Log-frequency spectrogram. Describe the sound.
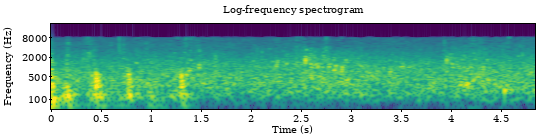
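A rowboat crewed by soldiers being rowed with oars, giving a steady wash of water with soft, irregular splashes and dips, low and even throughout.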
